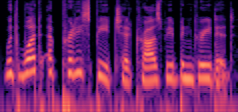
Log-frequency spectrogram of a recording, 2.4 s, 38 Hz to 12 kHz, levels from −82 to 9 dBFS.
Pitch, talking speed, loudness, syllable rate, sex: 230 Hz, 225 wpm, -19 LUFS, 5.2 syllables/s, female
